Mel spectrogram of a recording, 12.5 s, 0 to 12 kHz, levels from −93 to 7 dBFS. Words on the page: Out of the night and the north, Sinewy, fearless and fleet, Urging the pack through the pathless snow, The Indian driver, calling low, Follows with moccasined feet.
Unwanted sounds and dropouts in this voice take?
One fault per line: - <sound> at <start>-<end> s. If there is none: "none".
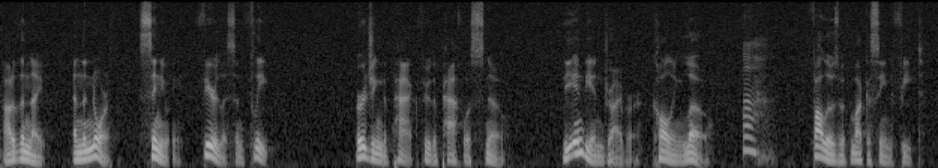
- dropout at 2.2-2.3 s
- sigh at 9.9-10.4 s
